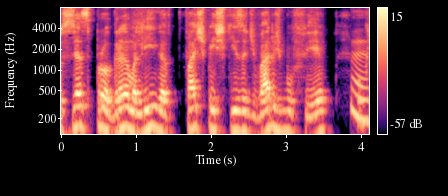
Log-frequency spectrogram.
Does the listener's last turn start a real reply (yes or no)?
no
